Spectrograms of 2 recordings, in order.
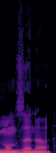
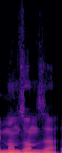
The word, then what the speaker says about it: Manzanza: Alors, j'ai longtemps dit Manzana. Et puis je me suis rappelé qu'il fallait quand même pas écorcher les noms de famille, Jean Fromageau. Hein c'est quand même important, espèce de petit con. Donc voilà, c'est Manzanza. Alors peut-être que c'est pas comme ça exactement que ça se prononce, mais c'est comme ça que ça s'écrit.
